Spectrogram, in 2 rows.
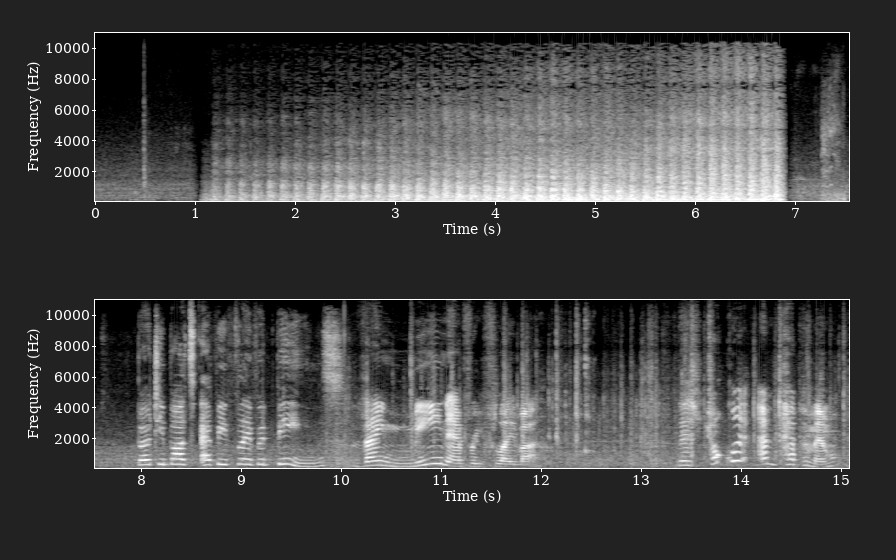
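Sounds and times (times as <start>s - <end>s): steam locomotive chuffing: 1.0s - 7.0s.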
